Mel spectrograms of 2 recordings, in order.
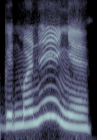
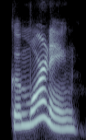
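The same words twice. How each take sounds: First: It is said with a French accent. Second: It is said with an English accent. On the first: The speaker calls it wrong. "Not good morning" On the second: The speaker calls it right.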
